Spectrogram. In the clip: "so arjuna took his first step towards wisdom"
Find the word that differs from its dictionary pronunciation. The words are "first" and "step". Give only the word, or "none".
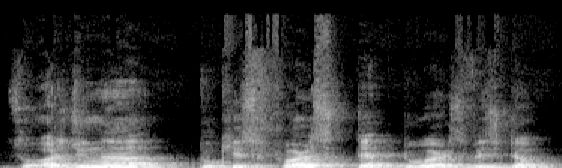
first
